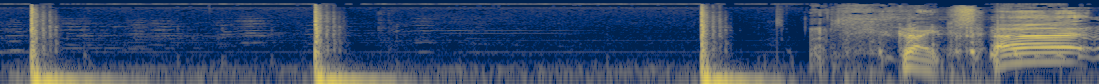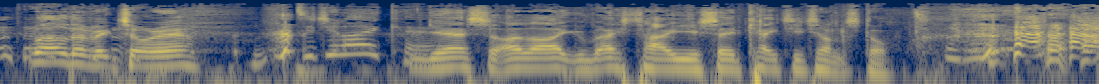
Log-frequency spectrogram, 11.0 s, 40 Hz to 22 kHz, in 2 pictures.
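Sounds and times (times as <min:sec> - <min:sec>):
pak choi banged on a desk: 0:00.2 - 0:00.5, 0:01.6 - 0:02.0, 0:03.5 - 0:03.9
laughter: 0:04.1 - 0:07.1, 0:10.1 - 0:10.9
speech: 0:04.5 - 0:10.9.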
